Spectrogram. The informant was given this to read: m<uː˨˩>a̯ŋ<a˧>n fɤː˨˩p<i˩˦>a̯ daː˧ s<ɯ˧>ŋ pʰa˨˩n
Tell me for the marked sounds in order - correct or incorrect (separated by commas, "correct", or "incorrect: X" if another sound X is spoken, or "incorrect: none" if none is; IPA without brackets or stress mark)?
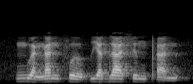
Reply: incorrect: u˨˩, correct, incorrect: i˧, correct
